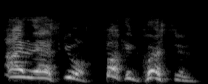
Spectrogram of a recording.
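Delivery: high, mock snap at the doctor; imitating a boss. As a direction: boss cutting the doctor off, hammed-up.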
